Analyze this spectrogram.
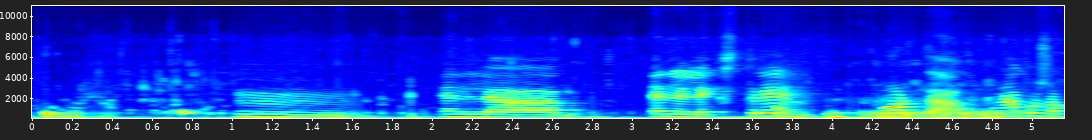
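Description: A whale calls underwater with rising and falling moans.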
